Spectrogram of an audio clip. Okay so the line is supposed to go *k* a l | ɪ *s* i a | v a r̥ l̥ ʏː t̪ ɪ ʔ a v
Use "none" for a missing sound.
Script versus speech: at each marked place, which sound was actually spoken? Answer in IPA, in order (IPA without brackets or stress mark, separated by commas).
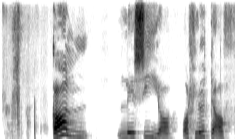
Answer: k, s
